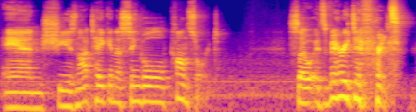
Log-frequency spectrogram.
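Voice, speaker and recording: A man hosting a solo podcast, chatting casually and excitedly about his own creative project in an animated, off-the-cuff way. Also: fairly high pitch, measured pace. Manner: enthusiastic, animated, peppered with chuckles and mild swearing. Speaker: podcast host and audio drama creator. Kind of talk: casual solo rambling chat about a show in progress. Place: indoors in a makeshift home space. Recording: faint background noise, makeshift home recording space.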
